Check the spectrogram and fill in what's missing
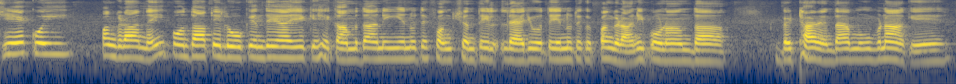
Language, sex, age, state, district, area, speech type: Punjabi, female, 60+, Punjab, Ludhiana, urban, spontaneous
